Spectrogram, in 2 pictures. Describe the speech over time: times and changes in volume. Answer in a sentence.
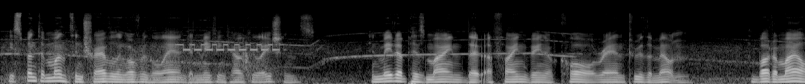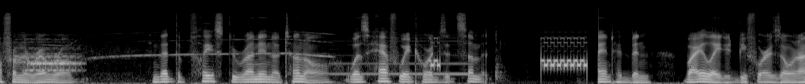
You can hear the talking from 0.1 to 12.9 s, at a steady volume; and briefly from 14.0 to 16.0 s.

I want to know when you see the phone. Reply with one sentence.
The phone can be heard from 1.7 to 2.9 s, from 8.2 to 8.9 s and from 12.3 to 13.9 s.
